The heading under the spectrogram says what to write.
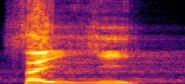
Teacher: Perhatikan huruf ya di sini ditahan dan ditekan ya. Thayyi ya, karena terdapat tanda tasdid.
